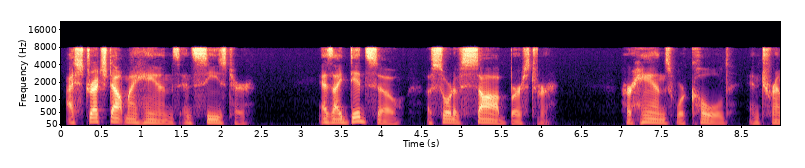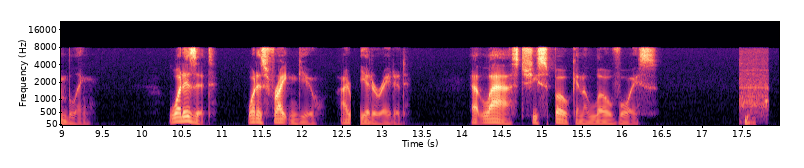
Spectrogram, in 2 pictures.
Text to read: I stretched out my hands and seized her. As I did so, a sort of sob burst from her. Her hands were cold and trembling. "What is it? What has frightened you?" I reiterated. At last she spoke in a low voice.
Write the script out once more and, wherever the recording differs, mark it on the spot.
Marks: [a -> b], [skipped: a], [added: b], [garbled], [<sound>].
I stretched out my hands and seized her. As I did so, a sort of sob burst [skipped: from] her. Her hands were cold and trembling. "What is it? What has frightened you?" I reiterated. [dropout] At last she spoke in a low voice. [sigh]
